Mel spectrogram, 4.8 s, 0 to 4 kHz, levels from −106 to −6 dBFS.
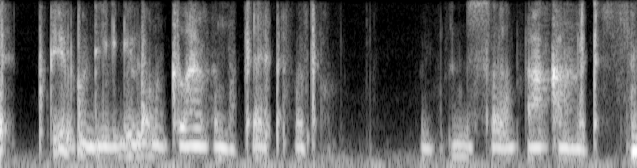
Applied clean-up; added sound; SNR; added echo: neural diffusion model UNIVERSE++.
